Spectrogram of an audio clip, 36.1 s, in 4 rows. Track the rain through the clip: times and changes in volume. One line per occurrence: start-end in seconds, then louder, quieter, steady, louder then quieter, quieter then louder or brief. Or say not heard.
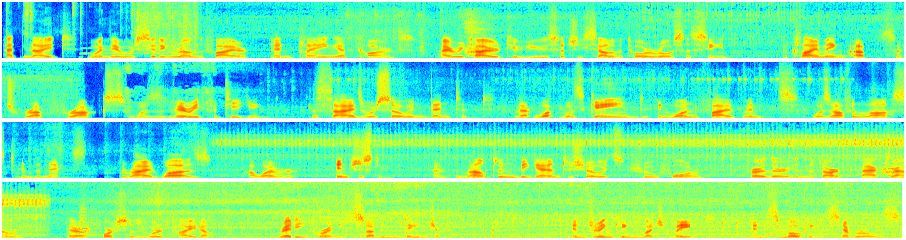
not heard.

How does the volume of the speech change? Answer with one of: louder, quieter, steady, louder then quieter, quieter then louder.
steady.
